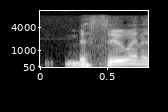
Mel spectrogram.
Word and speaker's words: Methuen: Matthew in Methuen, is that how you pronounce it, Massachusetts? – It is, yeah.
